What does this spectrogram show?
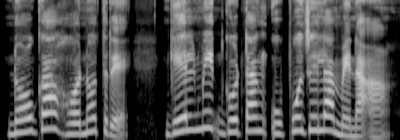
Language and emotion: Santali, neutral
